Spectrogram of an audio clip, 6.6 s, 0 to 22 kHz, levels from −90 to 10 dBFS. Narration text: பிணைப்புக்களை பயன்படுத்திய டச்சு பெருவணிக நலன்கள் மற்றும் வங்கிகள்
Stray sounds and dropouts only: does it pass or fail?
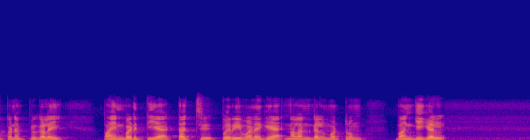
pass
